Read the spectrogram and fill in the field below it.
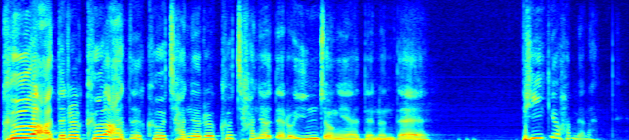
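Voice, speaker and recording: A middle-aged man preaching a sermon as pastor, animated, putting questions to his congregation. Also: high-pitched, moderate pace, vocal fry. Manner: animated preaching, asks the congregation questions and acts out quoted scolding.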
